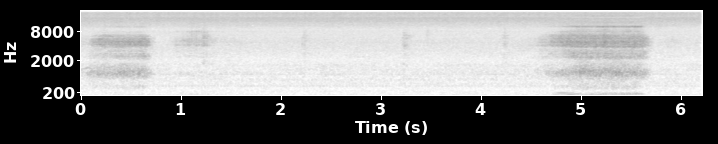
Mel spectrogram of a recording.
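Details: Sleeping pet snoring while holding the owner's hand, snoring that sometimes wakes the owner at night: faint, soft snuffling snores, two audible breaths over a steady low room hum.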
